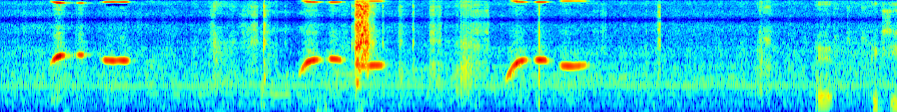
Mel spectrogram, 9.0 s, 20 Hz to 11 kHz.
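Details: Pet female monk (Quaker) parakeet aged 10 weeks gives clear rising whistles, each followed by a short level note, repeated three times, indoors.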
